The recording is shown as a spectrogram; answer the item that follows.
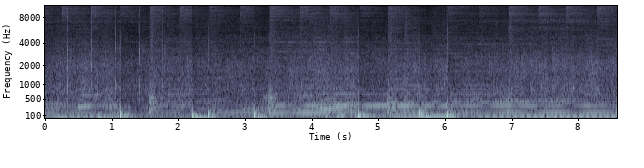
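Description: Church worship band playing without singing: held chords over a steady drum beat.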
